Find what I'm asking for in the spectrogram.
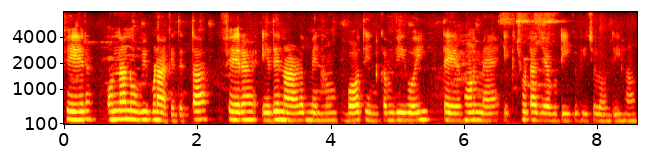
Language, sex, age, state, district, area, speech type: Punjabi, female, 45-60, Punjab, Ludhiana, urban, spontaneous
